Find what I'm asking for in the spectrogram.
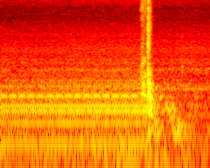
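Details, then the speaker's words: UAZ Patriot auxiliary heater circulation pump, alternating between rubber-damper mounting and stock mounting without damper: soft steady low hum with even tones, no rattle, then one sharp clack as it is handled; normal pump hum. "Вот сейчас вот работает мотор, который уже на демпфере. Выключаем. Сейчас работает мотор, который на штатный, без демпфера."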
